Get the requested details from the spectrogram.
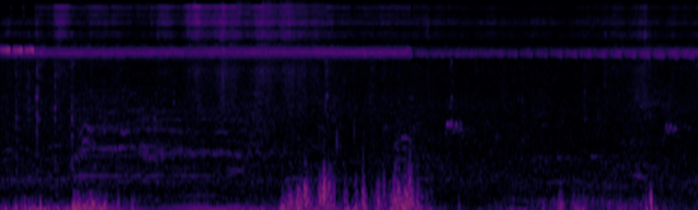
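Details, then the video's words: Cows on a farm, herded toward the barn, give a steady low moo lasting about two seconds, followed by rough rustling and trampling bursts. "Herding Farm Cows to the Barn - Funny Moo Sounds"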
